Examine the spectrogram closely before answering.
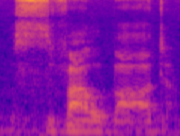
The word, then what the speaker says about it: Svalbard: That's pronounced Svalbard.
